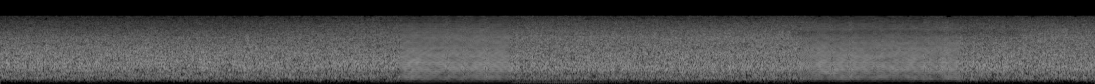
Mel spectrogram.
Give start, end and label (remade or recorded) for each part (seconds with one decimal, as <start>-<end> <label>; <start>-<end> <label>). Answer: 0.0-4.0 recorded; 4.0-5.1 remade; 5.1-8.0 recorded; 8.0-9.6 remade; 9.6-11.0 recorded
